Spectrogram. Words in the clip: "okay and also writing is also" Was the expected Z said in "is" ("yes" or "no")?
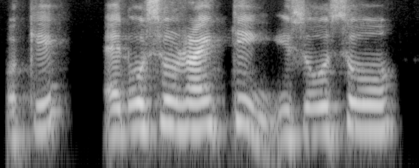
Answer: no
